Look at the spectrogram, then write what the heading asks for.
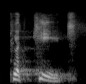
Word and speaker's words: placate: The stress is on the second syllable, placate, to make somebody feel less angry, because this is a word that can be used in your everyday life.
